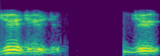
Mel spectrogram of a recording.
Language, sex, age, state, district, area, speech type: Hindi, male, 45-60, Madhya Pradesh, Ujjain, urban, conversation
